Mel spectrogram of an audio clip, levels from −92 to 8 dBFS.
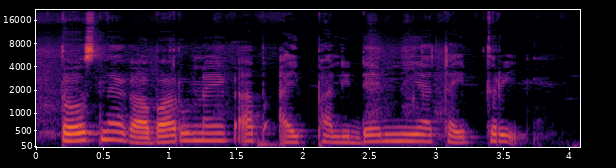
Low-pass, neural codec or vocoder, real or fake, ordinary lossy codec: none; none; real; none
